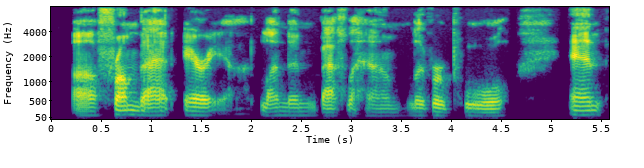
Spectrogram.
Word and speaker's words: Bethlehem: London Bethlehem Liverpool and how would an Englishman perdu pronounce Bethlehem well they might pronounce it that long Bethlehem that lump so you can see where the word bedlam Bethlehem came from and if you were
